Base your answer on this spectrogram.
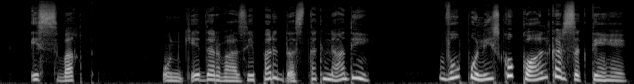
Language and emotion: Urdu, fearful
